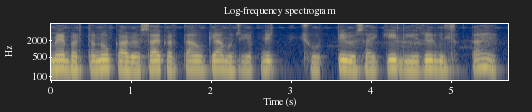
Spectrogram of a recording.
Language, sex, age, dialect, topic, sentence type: Hindi, female, 18-24, Awadhi Bundeli, banking, question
